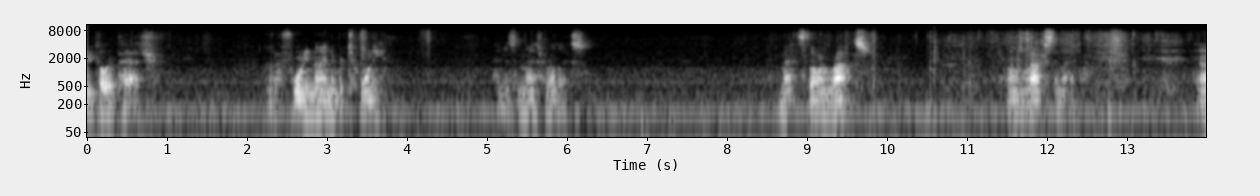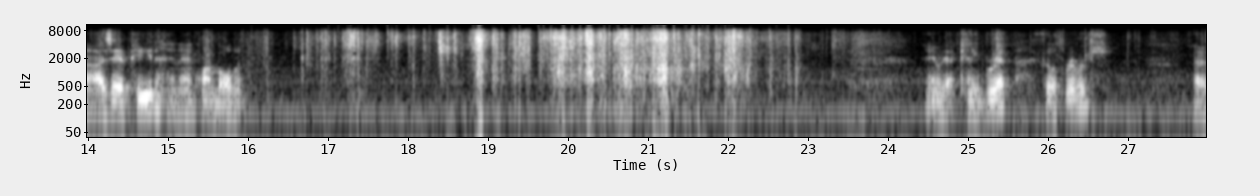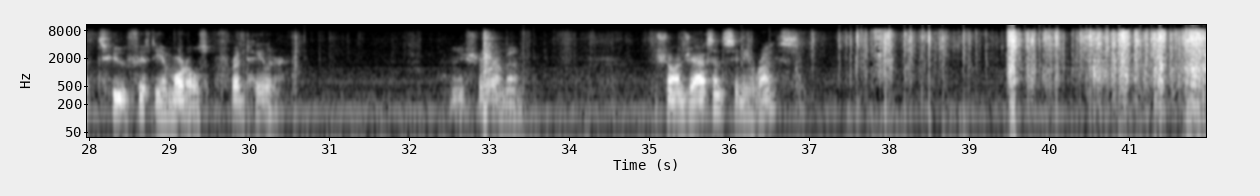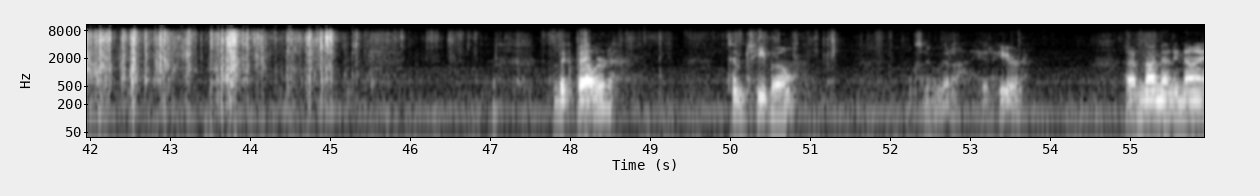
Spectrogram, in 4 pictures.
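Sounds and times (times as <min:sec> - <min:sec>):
wrapper crinkling: 0:16.0 - 0:23.6, 0:36.2 - 0:46.9.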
